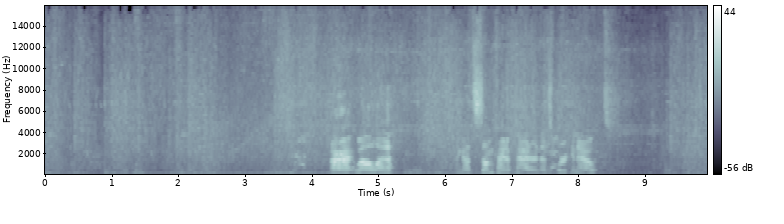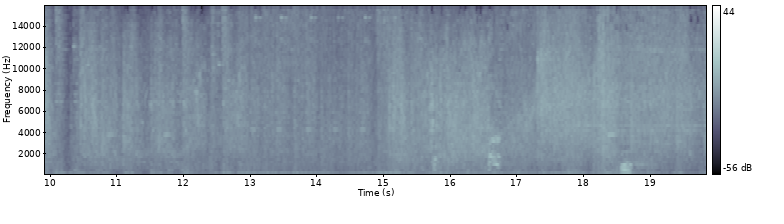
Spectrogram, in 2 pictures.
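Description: Blades clang against metal.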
